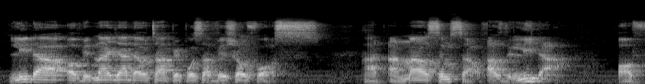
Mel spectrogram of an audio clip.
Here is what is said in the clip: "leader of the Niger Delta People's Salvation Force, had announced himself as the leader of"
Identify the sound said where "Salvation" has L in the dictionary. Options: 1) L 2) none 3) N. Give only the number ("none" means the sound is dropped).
2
